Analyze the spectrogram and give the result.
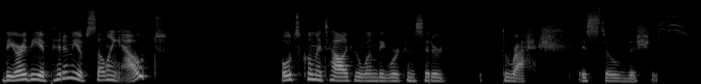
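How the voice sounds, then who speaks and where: On her live stream, a young woman with a Brazilian accent chats casually in a slightly low voice. She is animated and playful, laughs often, tosses in asides, and keeps a moderate pace.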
